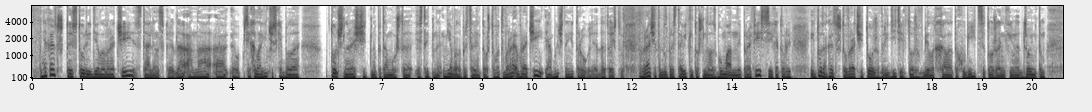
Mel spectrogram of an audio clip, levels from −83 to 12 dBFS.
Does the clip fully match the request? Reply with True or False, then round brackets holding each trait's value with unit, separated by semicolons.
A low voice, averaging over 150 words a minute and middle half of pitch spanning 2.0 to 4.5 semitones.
True (110 Hz; 160 wpm; 2.8 semitones)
